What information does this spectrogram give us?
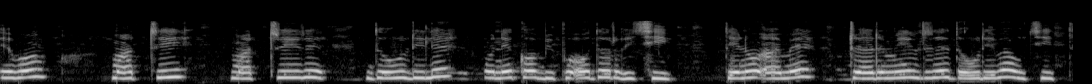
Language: Odia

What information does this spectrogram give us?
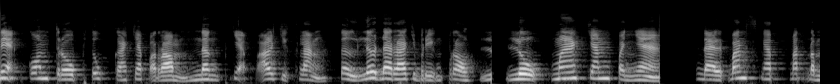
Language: Vietnamese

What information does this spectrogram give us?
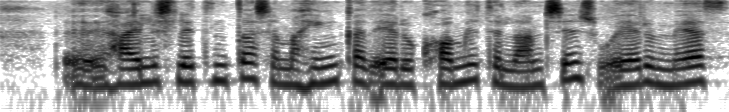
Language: Icelandic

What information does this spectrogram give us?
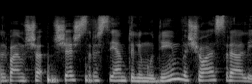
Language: Hebrew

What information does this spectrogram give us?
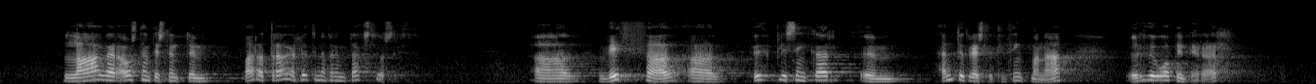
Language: Icelandic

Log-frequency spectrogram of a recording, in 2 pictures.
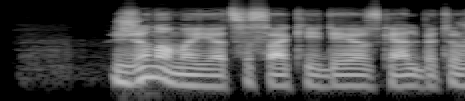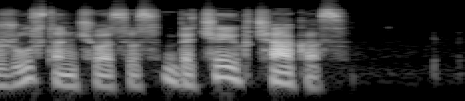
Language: Lithuanian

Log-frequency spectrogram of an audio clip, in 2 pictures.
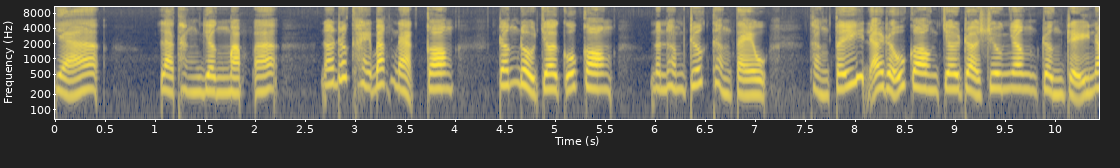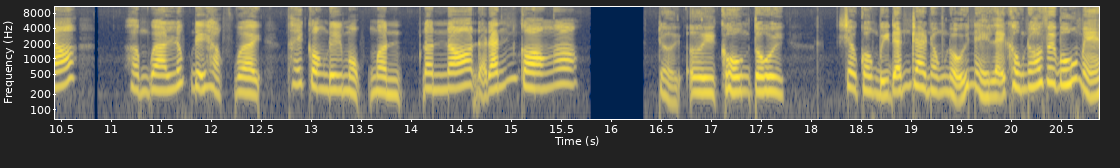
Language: Vietnamese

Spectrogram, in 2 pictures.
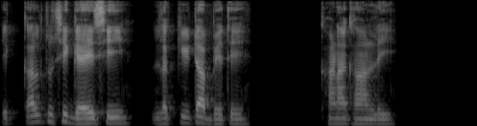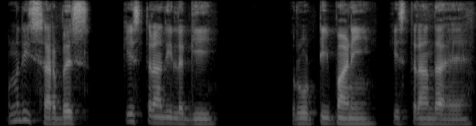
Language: Punjabi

